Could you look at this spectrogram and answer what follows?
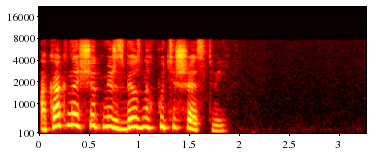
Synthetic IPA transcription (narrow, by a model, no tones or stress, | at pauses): ɐkaknɐɕːo̞t̪mʲɪʐzvʲo̞znɨxpʊtʲɪʂɛst̪vʲɪj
